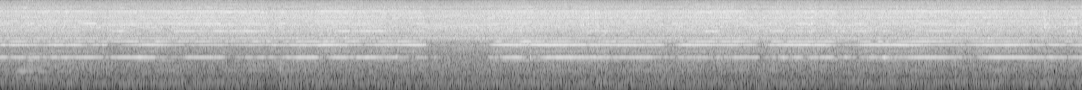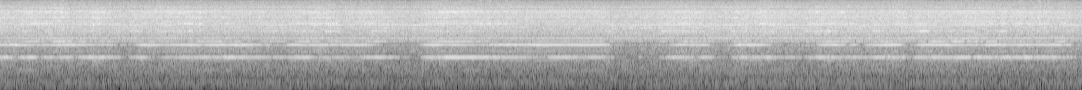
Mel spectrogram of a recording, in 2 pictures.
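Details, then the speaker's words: High-speed dental drill with round bur deepening root canal access opening in a mandibular molar with lost cusps, following occlusal cavity outline: steady high-pitched whine with faint grinding. "We have not expanded the cavity around but we are just going this with the help of our round B following the outline of the occlusion cavity over here."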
